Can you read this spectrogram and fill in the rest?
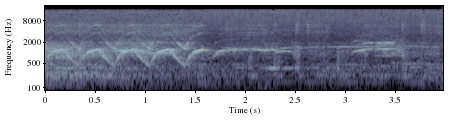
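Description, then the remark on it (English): A police siren wails in quick rising-and-falling yelps as cars full of FBI agents drive up, then shifts into slower, steadier tones, fairly loud against a faint background, with no one speaking. “Ah, cool cars just driving up. Full of FBI agents.”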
